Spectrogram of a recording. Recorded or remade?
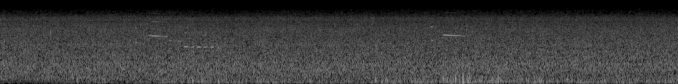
recorded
